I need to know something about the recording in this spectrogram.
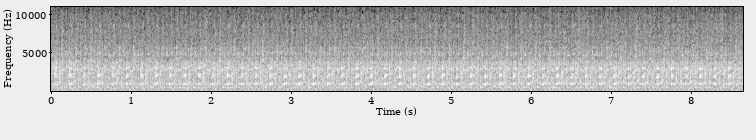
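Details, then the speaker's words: Ford tractor bought at auction, single-stick with no clutch pedal: it started easily and holds a steady, even thumping idle at a constant speed with no knocks or misses; it runs smoothly. "Well, it started started up pretty easy. They said it run, so that's good."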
